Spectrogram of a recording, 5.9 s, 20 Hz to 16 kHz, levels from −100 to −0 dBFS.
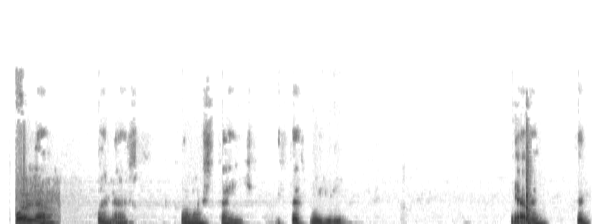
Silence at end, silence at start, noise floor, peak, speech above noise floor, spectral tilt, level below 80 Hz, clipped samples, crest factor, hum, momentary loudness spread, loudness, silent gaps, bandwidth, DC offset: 0.05 s; 0.15 s; -87 dBFS; -8 dBFS; 59 dB; -7 dB/octave; -72 dBFS; under 0.1%; 24 dB; none; 13 LU; -30 LUFS; none; 10.5 kHz; under 0.1%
